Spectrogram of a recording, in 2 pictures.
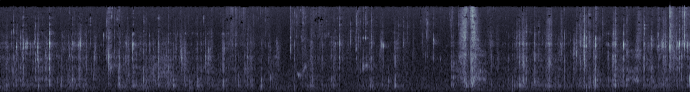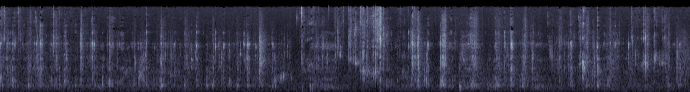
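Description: A person chewing and crunching a mouthful of spicy green papaya salad topped with crispy chili chips. Crisp, crackly bites and chewing run throughout, with louder crunches about nine seconds in and again around twenty-one seconds.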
